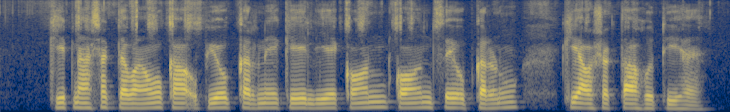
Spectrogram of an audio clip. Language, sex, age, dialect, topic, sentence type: Hindi, male, 18-24, Garhwali, agriculture, question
